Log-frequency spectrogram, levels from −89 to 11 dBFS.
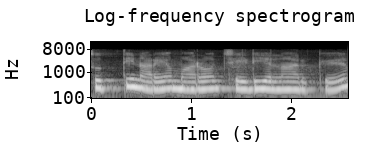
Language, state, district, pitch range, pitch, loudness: Tamil, Tamil Nadu, Nilgiris, 210-230 Hz, 220 Hz, -13 LUFS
